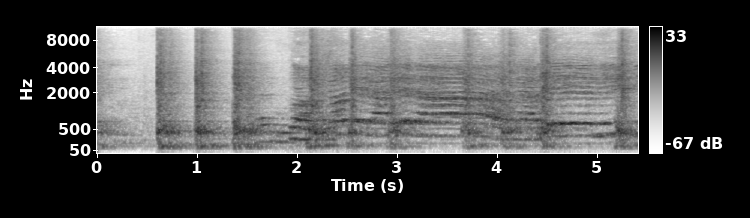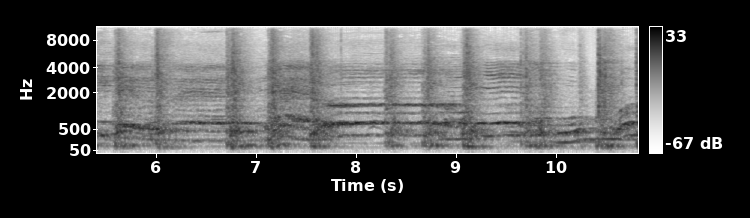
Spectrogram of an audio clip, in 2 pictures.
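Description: A group of voices singing a chant-like song over a steady percussion beat. The sound drops briefly at the start and picks up again about half a second in.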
